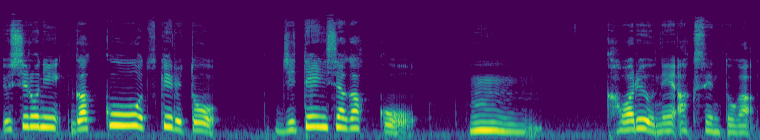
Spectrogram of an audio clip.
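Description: A woman's voice: unhurried, no echo. A woman from China with a light Chinese accent, hosting a casual solo radio talk and answering listener questions with spoken examples. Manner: chatty, explains with spoken examples, lively pitch swings.

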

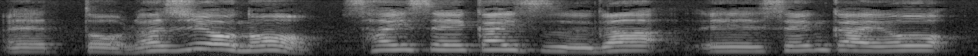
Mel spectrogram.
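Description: A man's voice: high voice, slow, a little mellow. A man with a Kansai accent hosting a casual solo radio chat, reading listener letters and acting out awkward moments with lots of laughter. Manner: chatty, laughing often, acts out awkward moments. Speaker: podcast host. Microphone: phone, streaming live while recording.

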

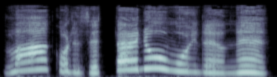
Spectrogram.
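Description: Very high, cute anime-girl voice, woman host. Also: measured pace, vocal fry, fairly bright tone, dry recording, studio quality. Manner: cute, girlish, sweetly addressing listeners. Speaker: radio show host. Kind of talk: soft-hearted radio talk and read-out listener love stories.

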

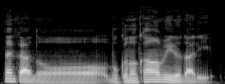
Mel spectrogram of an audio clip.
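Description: A man's voice: extremely low pitch, lively intonation, moderate pace, darkish tone, clean tone, no room sound, clean studio sound. A man with a Kansai accent, a standing bar owner, talking casually on his own in a blunt, opinionated way. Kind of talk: casual solo talk.

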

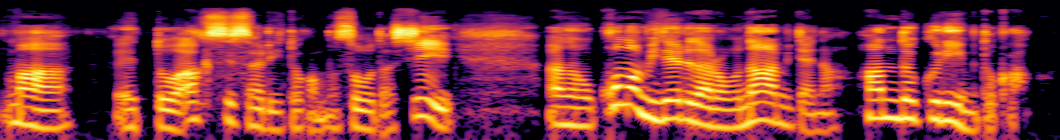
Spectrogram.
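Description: A woman hosting a casual solo talk, telling stories in an animated, chatty way with lots of fillers. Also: fairly low pitch, quick pace, no room sound, clean studio sound. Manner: animated storytelling with impressions. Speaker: podcast host.

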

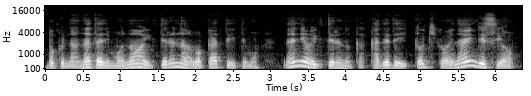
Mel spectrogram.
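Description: A woman's voice: lowish voice, lively intonation, brisk, vocal fry, warm tone, breathy edge, heavily acted. A woman voicing an earnest, lovesick young male railway signal in a storybook reading, pleading and eager. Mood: confiding. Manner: pleading, eager, repeats himself.

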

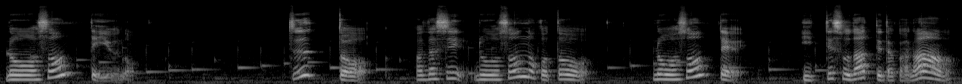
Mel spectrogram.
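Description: A woman's voice: a little high, lively intonation, slow, pauses often, soft background music. A woman from Kagoshima with a mixed northern Kyushu accent, rambling through a casual solo chat and giggling often. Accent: northern Kyushu Japanese. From Kagoshima, Japan.

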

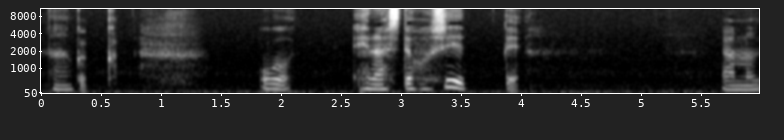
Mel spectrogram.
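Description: A woman in her twenties chatting casually in slangy gyaru, valley-girl style, telling stories in an animated, exasperated way as she hosts a personal audio diary. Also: medium pitch. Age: 20s. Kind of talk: casual chat, venting monologue.

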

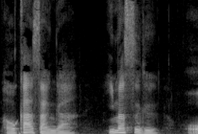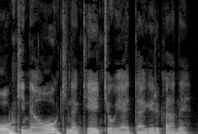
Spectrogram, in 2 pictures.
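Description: A man's voice: normal speed, darkish tone, close to an everyday voice. A man voicing a fussy mother bird who scolds her chick firmly. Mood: gentle. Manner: firm scolding, raised pitch.

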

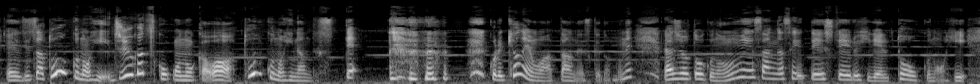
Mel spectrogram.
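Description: A woman with a Kansai accent and a hoarse, worn-out voice, chatting casually to listeners as a show host and often laughing. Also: medium pitch. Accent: Kansai Japanese. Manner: laughs often while talking. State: hoarse, worn voice after long streaming. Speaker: host of an audio talk show and live streamer. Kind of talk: casual solo talk to listeners.

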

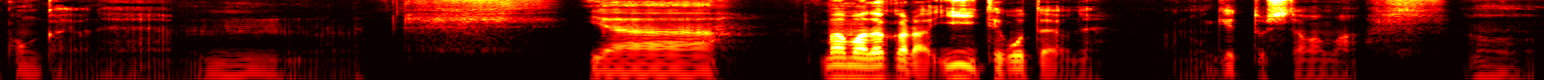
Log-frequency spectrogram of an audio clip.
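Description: A man's voice: sits low, a little mellow, no room sound. A young man, a comedian hosting a solo talk podcast, chatting casually and rambling with many fillers.

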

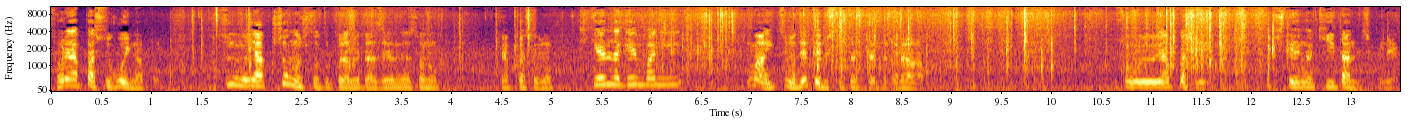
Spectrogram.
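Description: A man's voice: high voice, big pitch swings, brisk, pauses often. A man giving a casual, unscripted monologue in a rambling, opinionated and conversational way. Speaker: commentator recounting a local flood. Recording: noisy, distant mic, car and outdoor ambience.

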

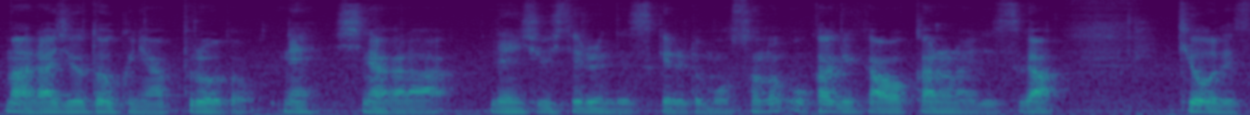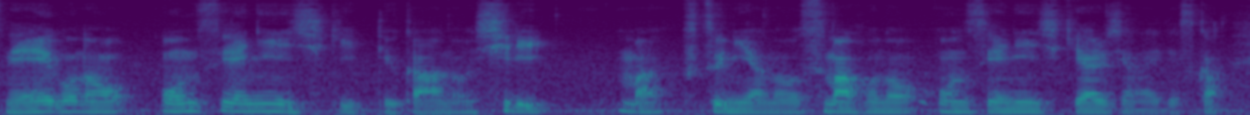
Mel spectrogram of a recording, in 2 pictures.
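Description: Man, lower register, casual self-study drill, repeats words slowly with fillers. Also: steady tone, fairly bright tone, a little hiss or hum. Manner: thinks aloud with many fillers. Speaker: English learner practicing pronunciation. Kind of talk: casual solo reading-aloud practice.

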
